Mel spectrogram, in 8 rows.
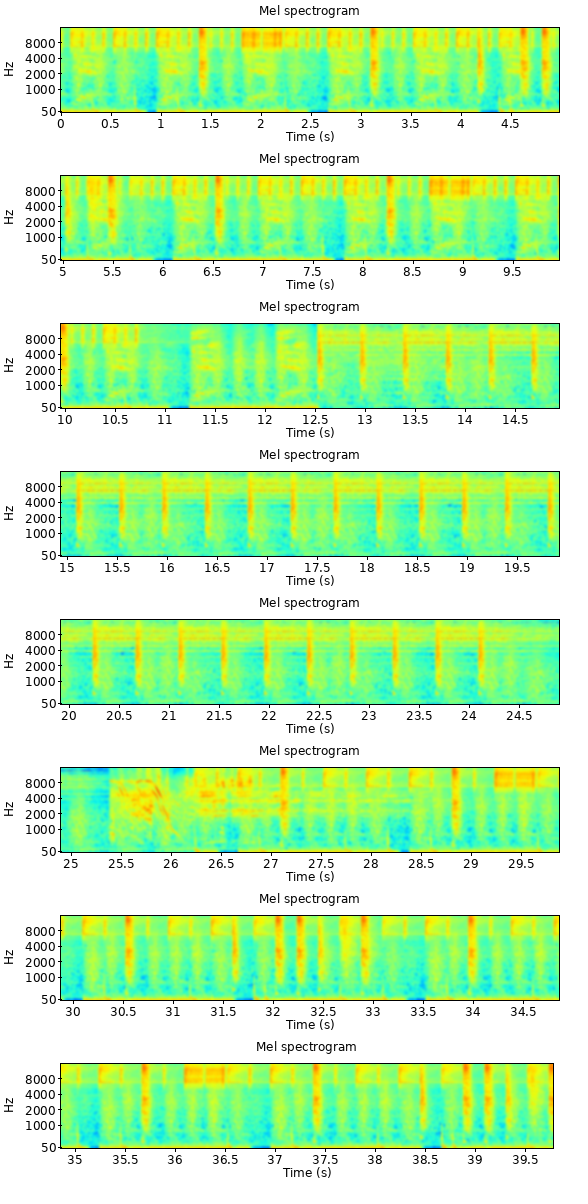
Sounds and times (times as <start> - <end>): Music: 0.0 - 39.7.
